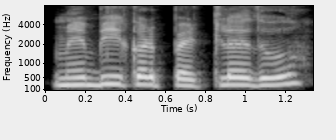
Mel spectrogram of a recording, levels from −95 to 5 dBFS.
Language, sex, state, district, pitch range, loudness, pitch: Telugu, female, Karnataka, Bellary, 245-265 Hz, -14 LUFS, 250 Hz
